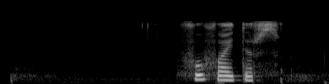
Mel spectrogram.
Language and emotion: Russian, neutral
